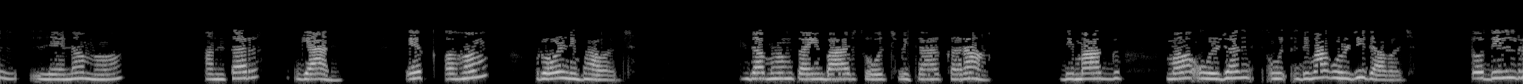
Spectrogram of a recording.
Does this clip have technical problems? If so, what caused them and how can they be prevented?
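Yes: throughout, the speech sounds dull and warbly, with nothing above 5.1 kHz, likely from heavy AAC compression at a bitrate around 8 kbps. Encoding at a higher bitrate would prevent it.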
